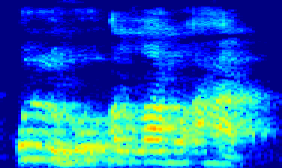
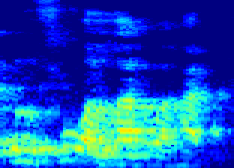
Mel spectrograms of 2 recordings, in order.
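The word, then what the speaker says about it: قُلْ هُوَ اللَّهُ أَحَدٌ: শুনতে মুখস্থ হয়ে গেছে, কিন্তু আমাদের শুদ্ধ নাই, উচ্চারণ শুদ্ধ না। কুল হু আল্লাহু আহাদ, ম্যাক্সিমাম মানুষ বলে কুল ফু আল্লাহু আহাদ।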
